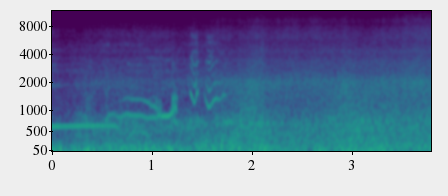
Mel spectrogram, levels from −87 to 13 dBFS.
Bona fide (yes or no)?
yes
